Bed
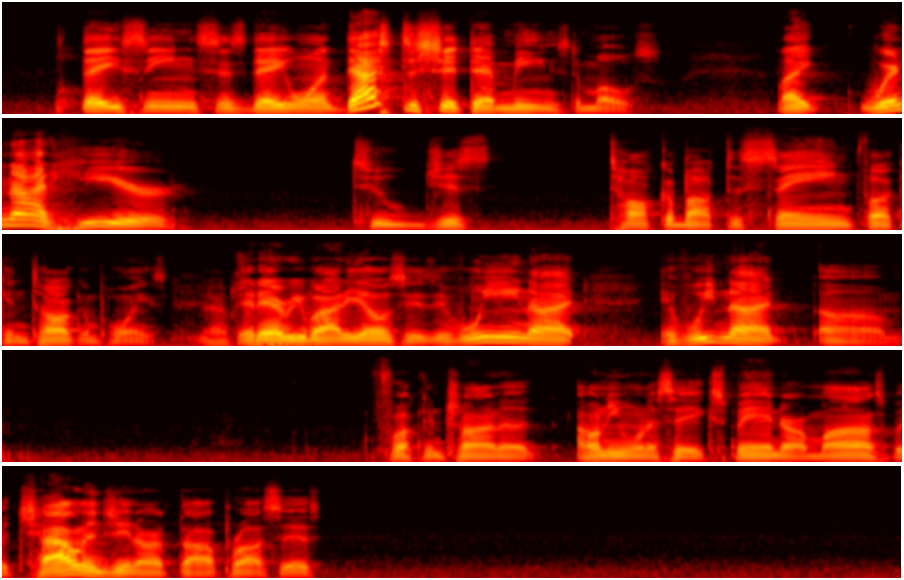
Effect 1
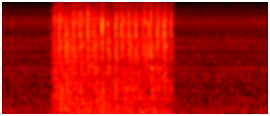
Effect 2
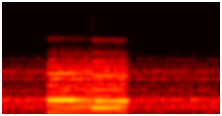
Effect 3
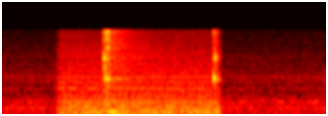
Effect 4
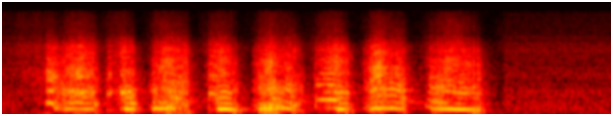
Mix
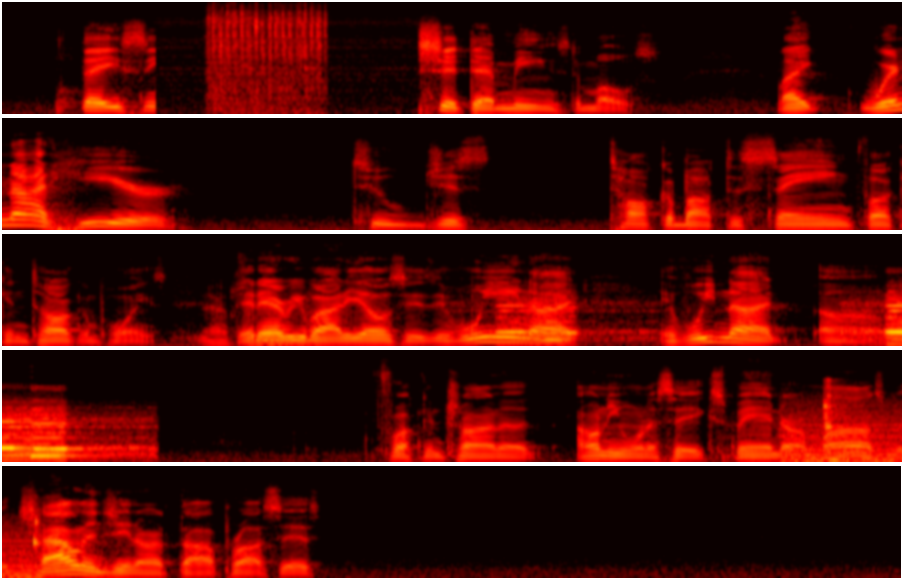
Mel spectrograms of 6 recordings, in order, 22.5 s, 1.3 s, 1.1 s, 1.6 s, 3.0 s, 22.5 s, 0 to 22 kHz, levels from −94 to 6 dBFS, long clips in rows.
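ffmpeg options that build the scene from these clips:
-filter_complex "[2:a]asplit=2[a][b];[0:a]volume=-9.5dB[c];[b]asplit=2[d][e];[e]adelay=81,lowpass=f=1.8k:p=1,volume=-17dB,asplit=2[f][g];[g]adelay=81,lowpass=f=1.8k:p=1,volume=0.47,asplit=2[h][i];[i]adelay=81,lowpass=f=1.8k:p=1,volume=0.47,asplit=2[j][k];[k]adelay=81,lowpass=f=1.8k:p=1,volume=0.47[l];[d][f][h][j][l]amix=inputs=5:normalize=0[m];[3:a]lowpass=2.4k[n];[c]asplit=2[o][p];[o]atrim=end=0.774[q];[1:a]atrim=end=1.33,asetpts=PTS-STARTPTS,volume=-17.5dB[r];[p]atrim=start=2.096[s];[a]atrim=end=1.09,asetpts=PTS-STARTPTS,volume=-10dB,afade=t=in:d=0.004:c=hsin,afade=t=out:st=1.086:d=0.004:c=hsin,adelay=11240[t];[m]atrim=end=1.09,asetpts=PTS-STARTPTS,afade=t=in:d=0.004:c=hsin,afade=t=out:st=1.086:d=0.004:c=hsin,adelay=13190[u];[n]atrim=end=1.62,asetpts=PTS-STARTPTS,volume=-13dB,afade=t=in:d=0.004:c=hsin,afade=t=out:st=1.616:d=0.004:c=hsin,adelay=17100[v];[q][r]acrossfade=d=0.004:c1=hsin:c2=hsin[w];[w][s]acrossfade=d=0.004:c1=hsin:c2=hsin[x];[x][t][u][v]amix=inputs=4:normalize=0"

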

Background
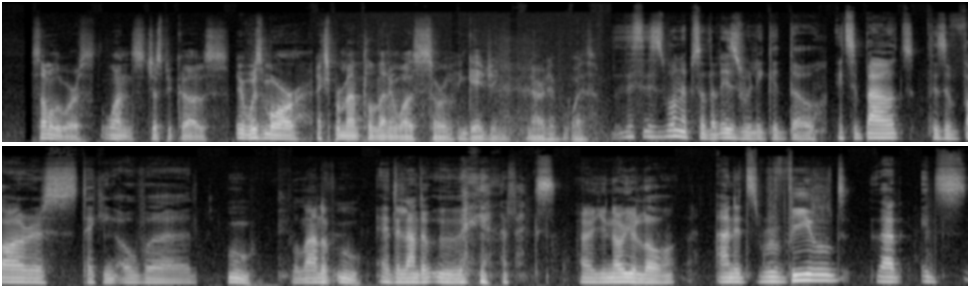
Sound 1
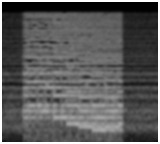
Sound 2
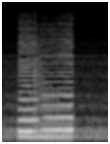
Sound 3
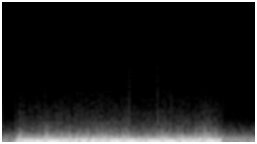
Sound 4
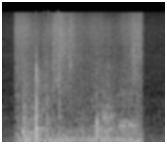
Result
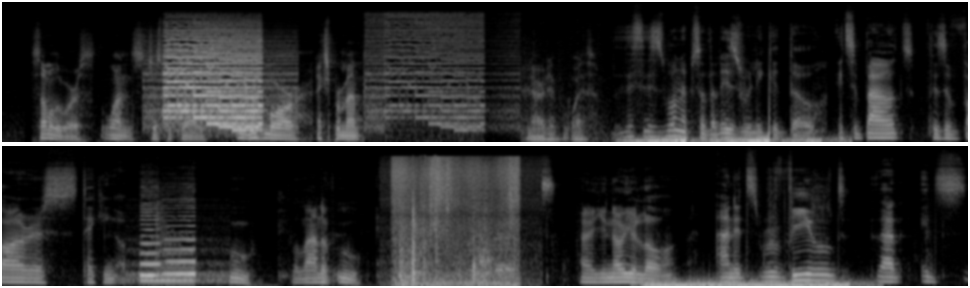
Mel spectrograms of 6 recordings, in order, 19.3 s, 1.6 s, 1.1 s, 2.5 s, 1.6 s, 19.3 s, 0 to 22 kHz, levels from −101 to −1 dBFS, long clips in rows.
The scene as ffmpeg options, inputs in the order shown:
-filter_complex "[1:a]asplit=2[a][b];[3:a]asplit=2[c][d];[0:a]volume=-18.5dB[e];[a]highpass=260,lowpass=5.4k[f];[b]acompressor=threshold=-42dB:ratio=12:attack=0.11:release=949:knee=1:detection=peak[g];[c]aeval=exprs='val(0)*pow(10,-29*if(lt(mod(-1.2*n/s,1),2*abs(-1.2)/1000),1-mod(-1.2*n/s,1)/(2*abs(-1.2)/1000),(mod(-1.2*n/s,1)-2*abs(-1.2)/1000)/(1-2*abs(-1.2)/1000))/20)':c=same[h];[4:a]equalizer=f=2.9k:t=o:w=0.3:g=-6.5[i];[d]acompressor=threshold=-18dB:ratio=6:attack=3.2:release=140:knee=1:detection=peak[j];[e]asplit=4[k][l][m][n];[k]atrim=end=3.624[o];[g]atrim=end=1.56,asetpts=PTS-STARTPTS,volume=-0.5dB[p];[l]atrim=start=5.176:end=10.884[q];[2:a]atrim=end=1.06,asetpts=PTS-STARTPTS,volume=-11.5dB[r];[m]atrim=start=11.936:end=13.434[s];[i]atrim=end=1.63,asetpts=PTS-STARTPTS,volume=-11.5dB[t];[n]atrim=start=15.056[u];[f]atrim=end=1.56,asetpts=PTS-STARTPTS,afade=t=in:d=0.004:c=hsin,afade=t=out:st=1.556:d=0.004:c=hsin,adelay=1400[v];[h]atrim=end=2.53,asetpts=PTS-STARTPTS,volume=-13dB,afade=t=in:d=0.004:c=hsin,afade=t=out:st=2.526:d=0.004:c=hsin,adelay=6000[w];[j]atrim=end=2.53,asetpts=PTS-STARTPTS,volume=-16.5dB,afade=t=in:d=0.004:c=hsin,afade=t=out:st=2.526:d=0.004:c=hsin,adelay=15940[x];[o][p]acrossfade=d=0.004:c1=hsin:c2=hsin[y];[y][q]acrossfade=d=0.004:c1=hsin:c2=hsin[z];[z][r]acrossfade=d=0.004:c1=hsin:c2=hsin[aa];[aa][s]acrossfade=d=0.004:c1=hsin:c2=hsin[ab];[ab][t]acrossfade=d=0.004:c1=hsin:c2=hsin[ac];[ac][u]acrossfade=d=0.004:c1=hsin:c2=hsin[ad];[ad][v][w][x]amix=inputs=4:normalize=0"

